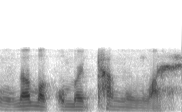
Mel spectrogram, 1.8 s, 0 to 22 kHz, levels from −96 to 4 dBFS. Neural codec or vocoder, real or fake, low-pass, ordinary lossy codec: codec, 16 kHz, 0.8 kbps, ZipCodec; fake; 3.6 kHz; Opus, 32 kbps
